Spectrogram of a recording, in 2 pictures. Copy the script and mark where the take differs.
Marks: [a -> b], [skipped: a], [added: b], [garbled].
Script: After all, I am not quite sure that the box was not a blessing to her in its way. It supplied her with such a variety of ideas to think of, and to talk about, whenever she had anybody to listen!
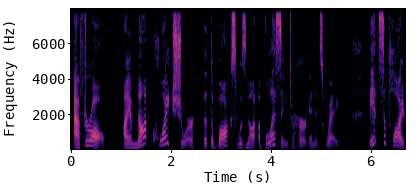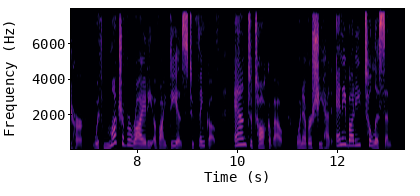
After all, I am not quite sure that the box was not a blessing to her in its way. It supplied her with [such -> much] a variety of ideas to think of, and to talk about, whenever she had anybody to listen!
